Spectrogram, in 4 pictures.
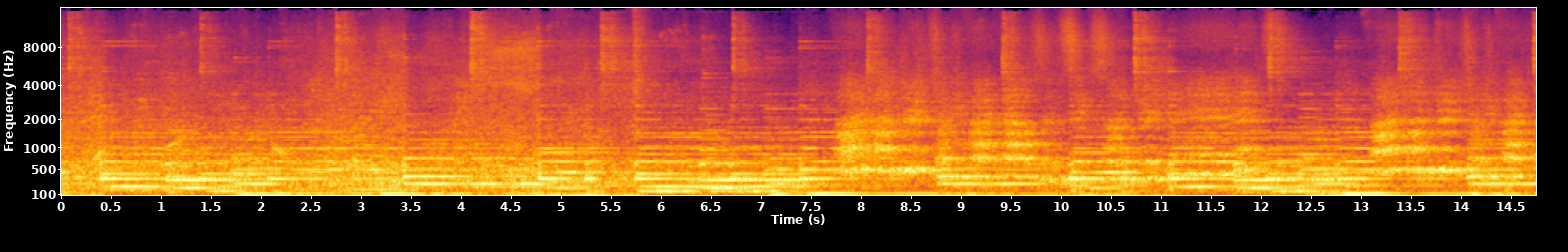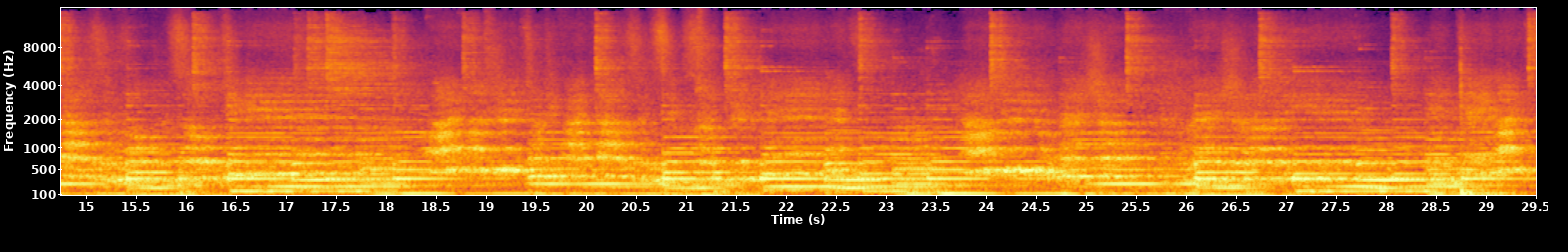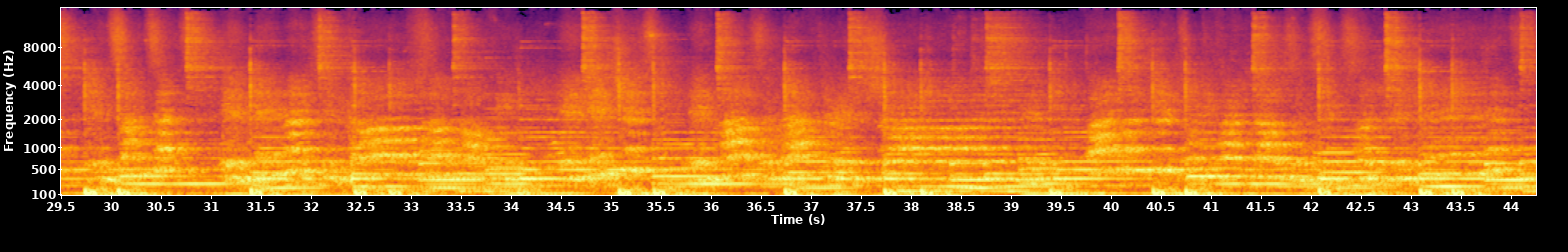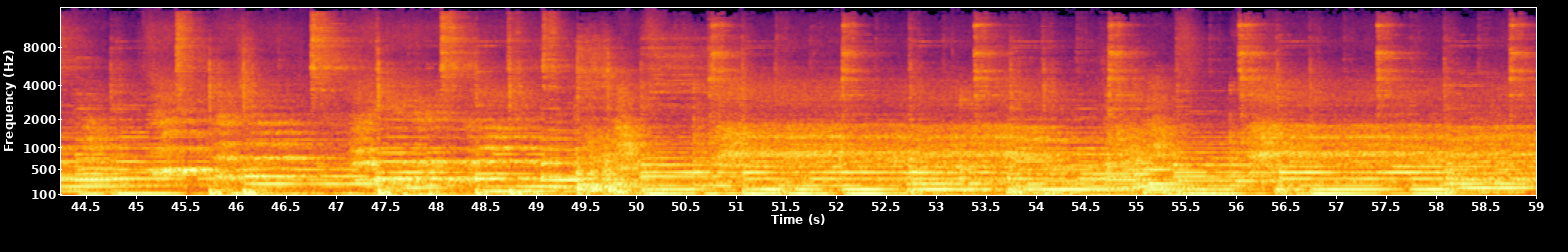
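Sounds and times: children's choir singing: 0:00.0 - 0:59.0.

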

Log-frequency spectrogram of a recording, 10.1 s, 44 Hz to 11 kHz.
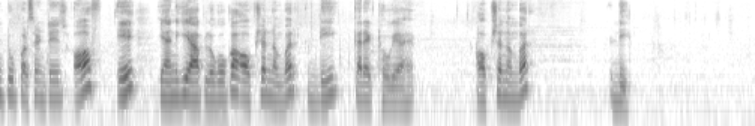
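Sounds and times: stylus scratching on a tablet: 0:08.8 - 0:10.0.

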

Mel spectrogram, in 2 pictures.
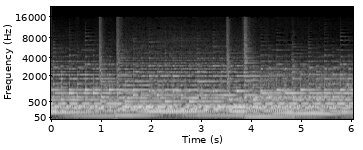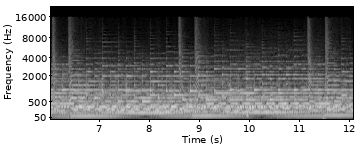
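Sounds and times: ambient new-age music: 0:00.0 - 0:12.0.

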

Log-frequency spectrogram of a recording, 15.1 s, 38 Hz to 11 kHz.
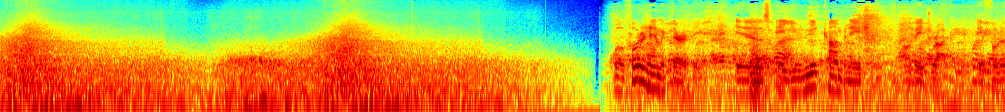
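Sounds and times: deep low rumble: 0:00.0 - 0:09.0
long rushing whooshes: 0:00.0 - 0:09.0.

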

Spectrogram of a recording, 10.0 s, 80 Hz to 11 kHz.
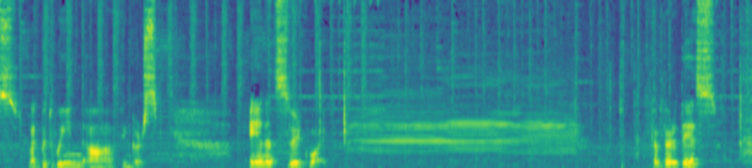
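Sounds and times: cordless trimmer whine: 0:04.5 - 0:07.9.

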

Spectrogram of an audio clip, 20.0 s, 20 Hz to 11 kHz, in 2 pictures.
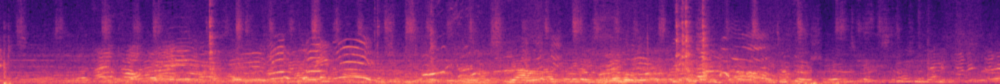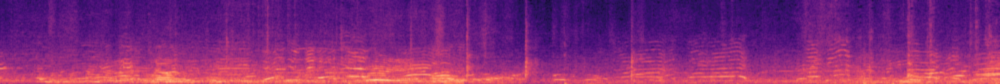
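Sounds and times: crowd chatter: 0:00.0 - 0:20.0.

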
